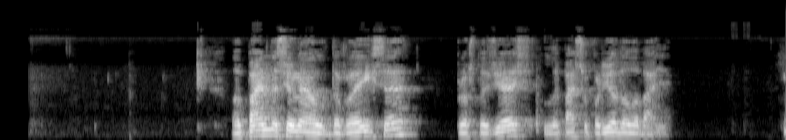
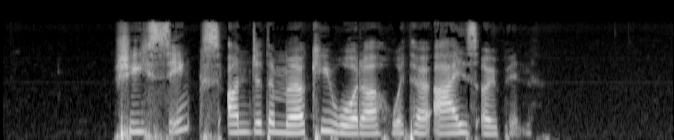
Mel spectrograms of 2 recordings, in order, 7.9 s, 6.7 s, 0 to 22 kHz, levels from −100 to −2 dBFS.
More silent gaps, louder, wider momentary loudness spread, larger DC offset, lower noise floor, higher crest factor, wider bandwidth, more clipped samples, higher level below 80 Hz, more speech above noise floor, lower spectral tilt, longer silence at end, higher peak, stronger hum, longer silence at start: neither; first, -19 LUFS vs -23 LUFS; first, 17 LU vs 8 LU; neither; first, -85 dBFS vs -77 dBFS; about the same, 20 dB vs 20 dB; second, 7.6 kHz vs 11.5 kHz; neither; second, -68 dBFS vs -42 dBFS; first, 67 dB vs 54 dB; first, -5 dB/octave vs -3.5 dB/octave; second, 1.2 s vs 1.45 s; first, 0 dBFS vs -6 dBFS; neither; first, 2 s vs 1.15 s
